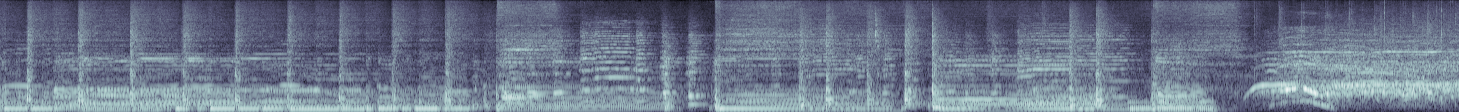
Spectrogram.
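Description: A live soul band playing, with a steady drum beat, bass and keyboard under a woman's singing. The song ends about twelve seconds in, and the audience breaks into cheering and whooping.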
